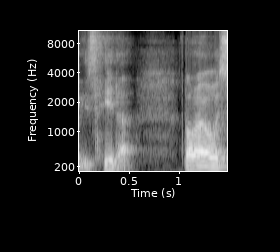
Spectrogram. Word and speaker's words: Hidde: Well, that's how you pronounce his name correctly. He's Hida, but I always say Hedy.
